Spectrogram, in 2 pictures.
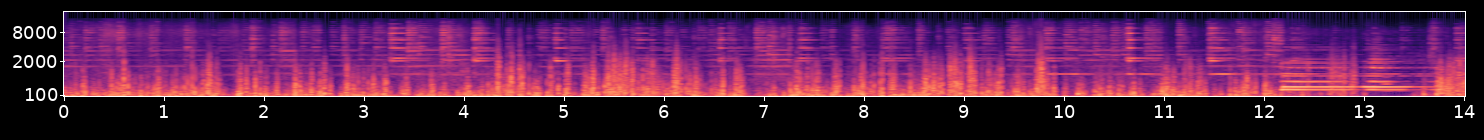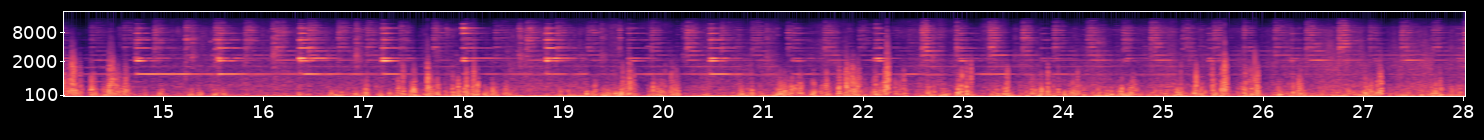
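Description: Metra bilevel commuter train passing close by, its wheels clicking steadily over the rail joints. About halfway through, a train horn sounds one chord of about a second and a half.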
